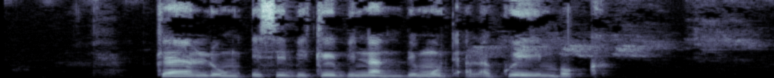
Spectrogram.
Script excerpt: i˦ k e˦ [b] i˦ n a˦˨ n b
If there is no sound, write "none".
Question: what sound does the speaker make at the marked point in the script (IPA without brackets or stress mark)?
b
